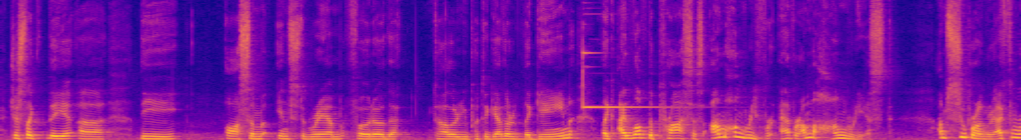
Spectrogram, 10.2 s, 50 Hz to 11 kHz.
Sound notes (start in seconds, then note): 5.8 bell chimes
